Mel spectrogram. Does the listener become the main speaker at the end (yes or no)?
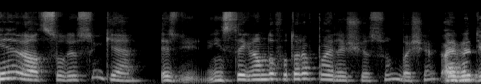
yes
